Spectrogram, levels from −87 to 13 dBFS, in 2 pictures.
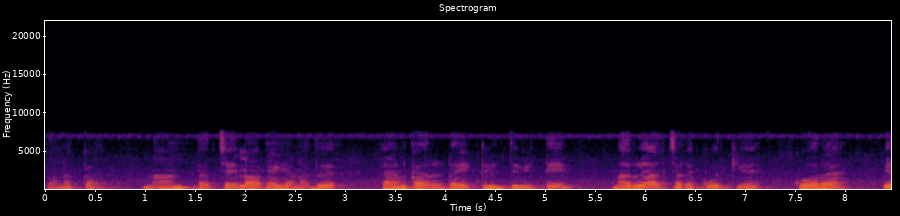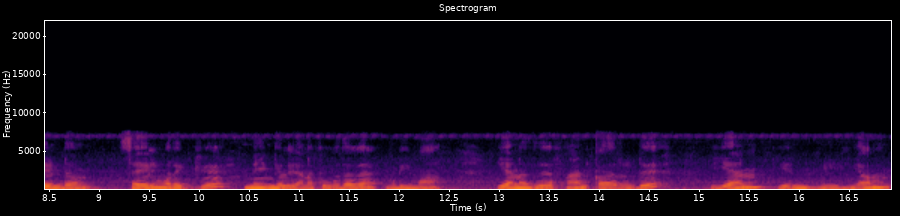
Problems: none marked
